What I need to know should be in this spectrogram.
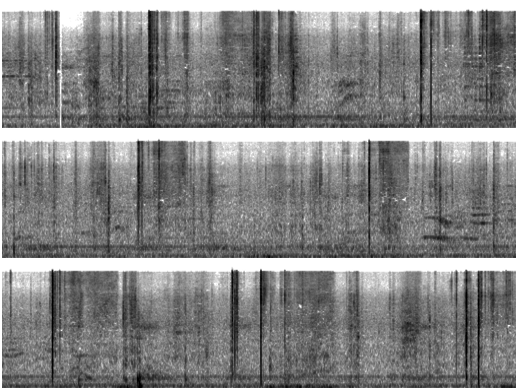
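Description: Vegetable stems snap crisply as they are broken off.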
